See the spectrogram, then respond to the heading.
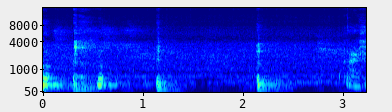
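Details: Cough challenge: a few short, deliberate coughs and throat-clearing or hawking sounds in a small room; voluntary coughing performed on purpose.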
